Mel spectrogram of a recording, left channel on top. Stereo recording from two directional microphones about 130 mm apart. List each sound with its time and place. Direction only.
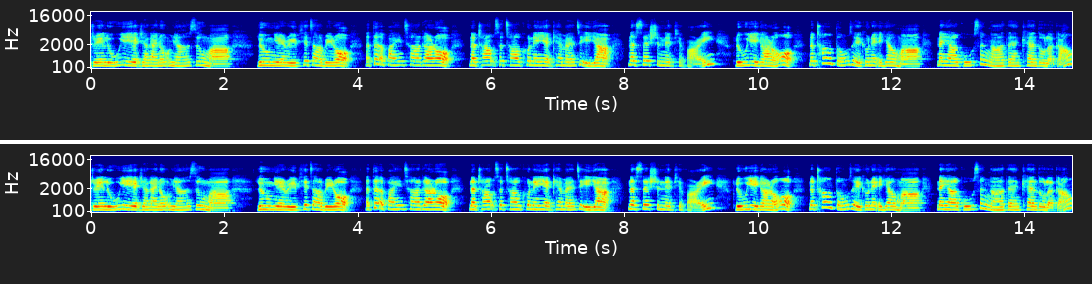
0.0 s speech: 15° right (ahead or behind)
